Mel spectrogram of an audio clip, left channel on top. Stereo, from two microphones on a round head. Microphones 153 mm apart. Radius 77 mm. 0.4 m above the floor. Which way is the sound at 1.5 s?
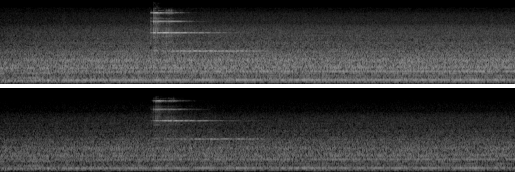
85° left.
